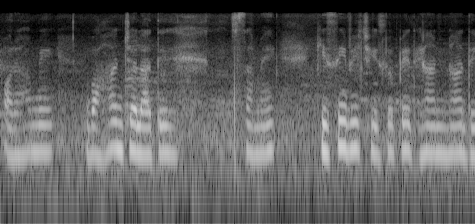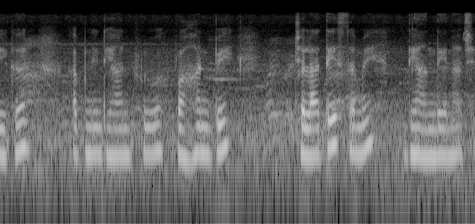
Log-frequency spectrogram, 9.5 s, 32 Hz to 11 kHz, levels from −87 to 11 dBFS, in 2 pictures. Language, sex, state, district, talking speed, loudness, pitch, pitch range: Hindi, female, Uttar Pradesh, Jalaun, 145 wpm, -19 LUFS, 205 Hz, 195-215 Hz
